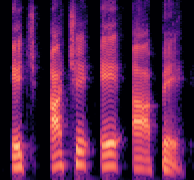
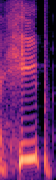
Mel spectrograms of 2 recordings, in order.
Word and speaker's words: heap: So I'll say both of them together. Do you think it's hip to have a heap of clothes in the middle of the room? ¿Tú crees que eso es estar de moda? Tener una... Sé que no tiene sentido la frase, pero hip, heap. Hip, heap.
